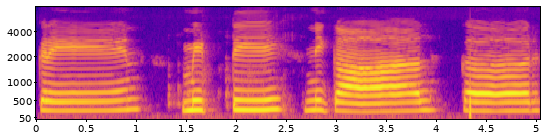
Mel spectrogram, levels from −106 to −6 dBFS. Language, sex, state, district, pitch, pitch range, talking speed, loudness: Hindi, female, Punjab, Fazilka, 240 Hz, 235-260 Hz, 50 wpm, -13 LUFS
